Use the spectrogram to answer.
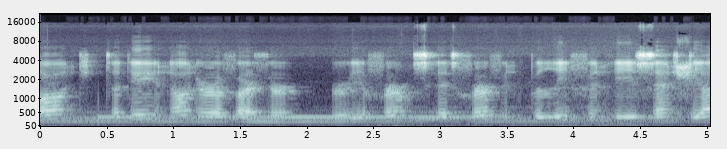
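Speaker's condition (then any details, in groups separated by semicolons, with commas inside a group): ALS, speech-generating device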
